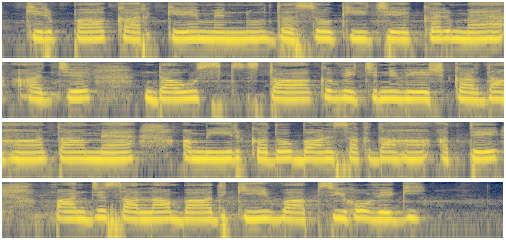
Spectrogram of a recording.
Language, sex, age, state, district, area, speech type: Punjabi, female, 18-30, Punjab, Gurdaspur, rural, read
